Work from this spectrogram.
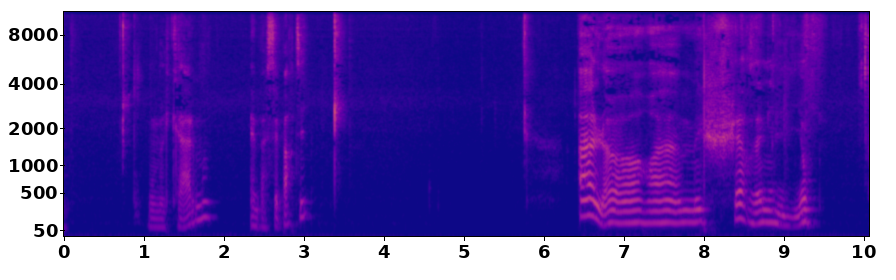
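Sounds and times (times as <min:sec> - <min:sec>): finger snap: 0:00.7 - 0:01.0, 0:03.3 - 0:03.7, 0:05.7 - 0:05.9.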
